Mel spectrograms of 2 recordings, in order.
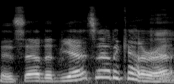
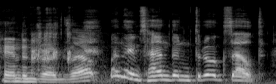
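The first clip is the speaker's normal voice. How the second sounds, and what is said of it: Weird put-on Irish accent. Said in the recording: “That was a weird Irish accent... that was an Irish accent... It sounds like a like a Dutch Irishman or something.”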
